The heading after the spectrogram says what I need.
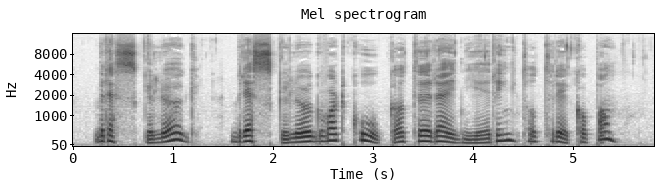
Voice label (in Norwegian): "breskeløg", Numedalsmål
